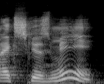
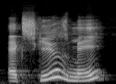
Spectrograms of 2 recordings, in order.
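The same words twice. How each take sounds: First: The voice falls at the end. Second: The voice rises at the end. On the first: The speaker calls it wrong. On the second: The speaker calls it right. "It's a rising intonation"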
